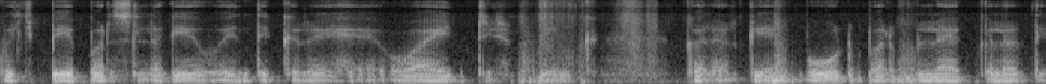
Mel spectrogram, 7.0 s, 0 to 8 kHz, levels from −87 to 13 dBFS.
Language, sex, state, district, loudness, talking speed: Hindi, male, Himachal Pradesh, Shimla, -20 LUFS, 135 wpm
